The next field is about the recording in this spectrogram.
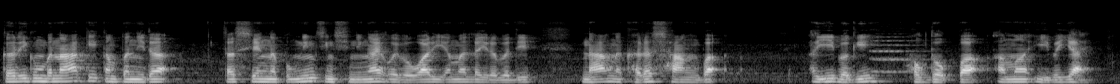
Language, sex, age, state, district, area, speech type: Manipuri, male, 45-60, Manipur, Imphal West, rural, read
